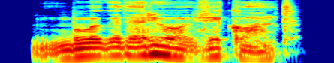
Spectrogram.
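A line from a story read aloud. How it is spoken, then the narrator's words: Whispered. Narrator (Russian): прошептал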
